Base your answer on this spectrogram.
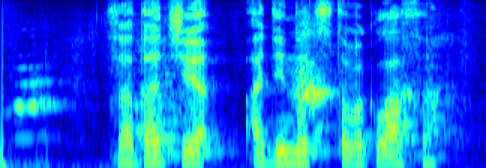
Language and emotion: Russian, neutral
